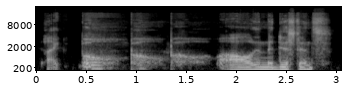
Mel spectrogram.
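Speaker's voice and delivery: soft unvoiced booms trailing into a whisper; whispered gunfire noises. Describing the neighborhood to listeners, whispered distant booms. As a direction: hush it like shots heard far across the city. Imitating far-off gunfire at night.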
